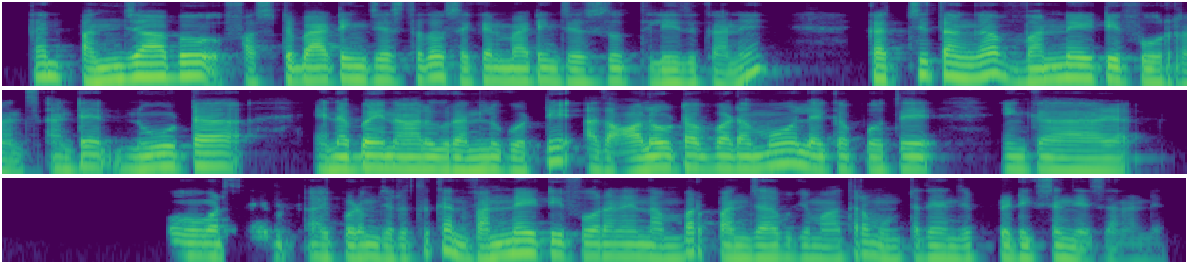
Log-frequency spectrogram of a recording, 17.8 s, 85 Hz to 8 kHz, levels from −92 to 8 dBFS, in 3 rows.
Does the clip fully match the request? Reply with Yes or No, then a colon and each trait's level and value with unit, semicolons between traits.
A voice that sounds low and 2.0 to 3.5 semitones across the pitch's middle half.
Yes: low, 115 Hz; average, 3.2 semitones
